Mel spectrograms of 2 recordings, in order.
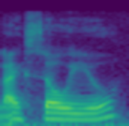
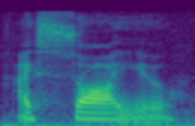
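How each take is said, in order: First: Saw has the gliding 'oh' vowel of 'so'. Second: Saw has the open rounded 'aw' vowel. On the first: The speaker calls it wrong. "ما نقول low و so. خطأ نقول" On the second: The speaker calls it right. "هذا النطق الصحيح"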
